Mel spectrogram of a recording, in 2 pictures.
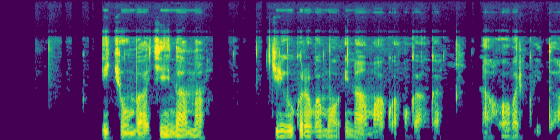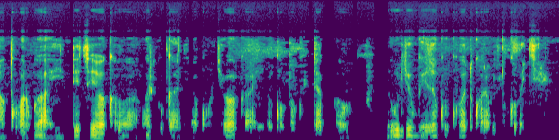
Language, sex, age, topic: Kinyarwanda, male, 18-24, health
